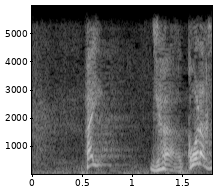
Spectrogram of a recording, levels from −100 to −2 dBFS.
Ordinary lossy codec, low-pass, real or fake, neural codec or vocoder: Opus, 64 kbps; 5.4 kHz; real; none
